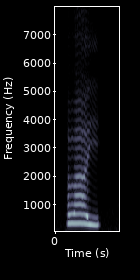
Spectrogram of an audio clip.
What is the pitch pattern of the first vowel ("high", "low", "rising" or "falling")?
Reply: falling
